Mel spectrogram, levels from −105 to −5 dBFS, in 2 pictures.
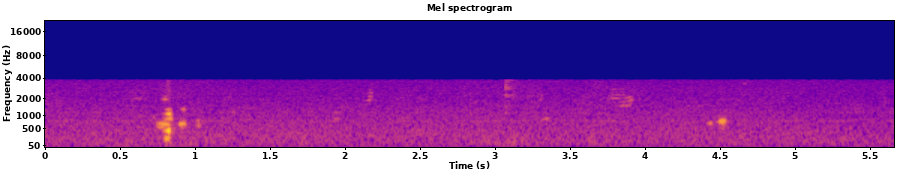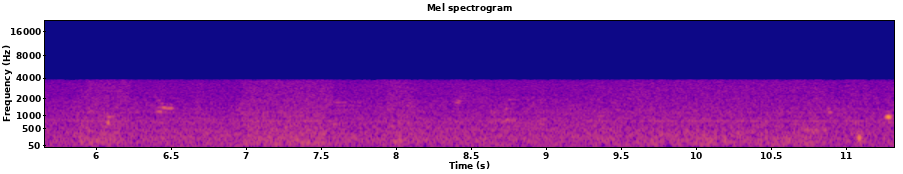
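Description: At 2.14 to 2.19 s a faint second voice flickers in beneath the talker, roughly 30 dB down, in scraps. This is the other side's voice leaking through, likely because the talker's loudspeaker output reached the microphone and the echo canceller left a residue. The leak is confined to the narrow band the call path carries, with nothing above 4 kHz, which fits a G.711 narrowband link.

At 3.33 to 3.38 s the talker's voice sags briefly, a shallow dip of a few decibels lasting about 50 ms, as if pulled back for an instant. This is speech suppressed in double talk. The likely cause is both sides speaking at once, so that the echo canceller could not tell the talker from the loudspeaker echo and turned the whole signal down.

The leaking voice returns from 3.81 to 3.92 s, somewhat stronger at around 25 dB below the speech and lasting about a tenth of a second. It surfaces once more at 4.66 to 4.70 s, very faint at roughly 40 dB down. 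Both are likely further fragments of the same uncancelled loudspeaker echo.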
